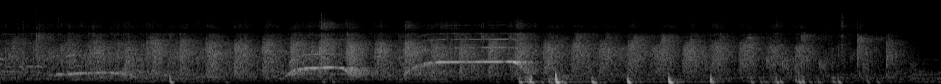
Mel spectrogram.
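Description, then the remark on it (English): A crowd applauds steadily, cheering on people being baptized, with dense clapping and scattered sharp claps standing out, while faint whoops and cheering voices rise above it, lasting the whole stretch. “Cheer them on.”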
